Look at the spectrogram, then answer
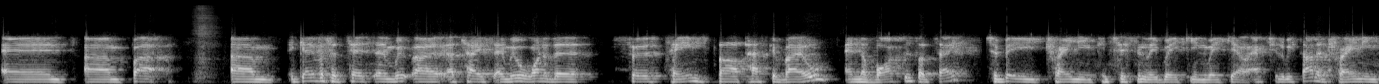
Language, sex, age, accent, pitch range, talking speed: English, male, 20-39, Australian, 110-125 Hz, 185 wpm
